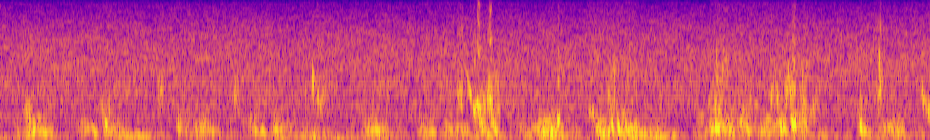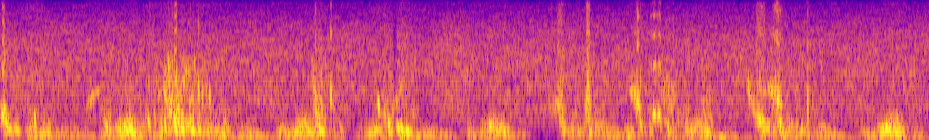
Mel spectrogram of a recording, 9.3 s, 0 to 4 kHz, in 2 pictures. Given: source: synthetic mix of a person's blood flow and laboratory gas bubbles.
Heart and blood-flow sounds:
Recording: Doppler ultrasound of blood flow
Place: precordium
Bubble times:
0.11-0.18 s: bubbles
0.48-0.58 s: bubbles
0.78-0.83 s: bubbles
0.87-0.96 s: bubbles
1.16-1.21 s: bubbles
1.50-1.72 s: bubbles
2.27-2.49 s: bubbles
2.76-2.83 s: bubbles
2.92-3.17 s: bubbles
3.47-4.11 s: bubbles
4.26-4.45 s: bubbles
4.57-4.74 s: bubbles
4.78-4.87 s: bubbles
5.06-5.81 s: bubbles
6.17-6.41 s: bubbles
6.50-6.75 s: bubbles
7.37-7.64 s: bubbles
7.77-8.22 s: bubbles
8.36-8.62 s: bubbles
8.69-8.76 s: bubbles
9.09-9.20 s: bubbles
From the record:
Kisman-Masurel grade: 243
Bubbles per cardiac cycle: several, 3 to 8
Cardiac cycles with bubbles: 100%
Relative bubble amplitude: loud (0.450 to 0.775)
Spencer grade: 3 (all of the cardiac periods contain showers or single bubble signals, but not dominating or overriding the cardiac motion signals)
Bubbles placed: anywhere in the cardiac cycle

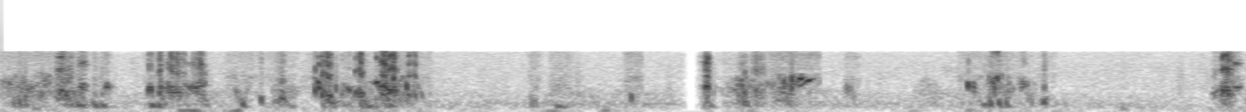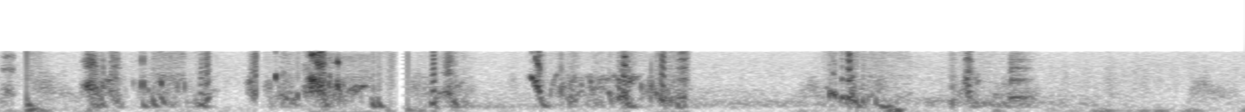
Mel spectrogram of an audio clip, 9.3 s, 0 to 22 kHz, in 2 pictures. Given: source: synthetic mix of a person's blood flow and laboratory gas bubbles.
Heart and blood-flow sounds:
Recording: Doppler ultrasound of blood flow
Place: subclavian vein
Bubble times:
0.00-0.44 s: bubbles
0.53-0.81 s: bubbles
0.85-1.62 s: bubbles
1.97-2.15 s: bubbles
2.33-2.40 s: bubbles
2.61-3.07 s: bubbles
3.15-3.23 s: bubbles
3.58-3.95 s: bubbles
4.53-4.73 s: bubbles
4.77-4.85 s: bubbles
4.96-5.49 s: bubbles
5.58-6.14 s: bubbles
6.26-6.46 s: bubbles
6.64-7.27 s: bubbles
7.75-8.09 s: bubbles
8.21-8.57 s: bubbles
From the record:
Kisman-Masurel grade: 333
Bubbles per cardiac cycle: rolling drumbeat, 9 or more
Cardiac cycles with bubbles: 50 to 99%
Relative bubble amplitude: loud (0.450 to 0.775)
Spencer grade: 3 (all of the cardiac periods contain showers or single bubble signals, but not dominating or overriding the cardiac motion signals)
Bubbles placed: anywhere in the cardiac cycle

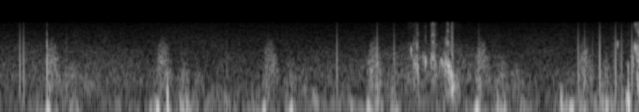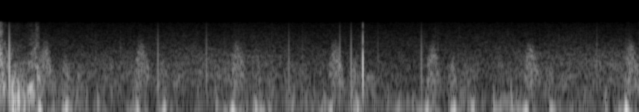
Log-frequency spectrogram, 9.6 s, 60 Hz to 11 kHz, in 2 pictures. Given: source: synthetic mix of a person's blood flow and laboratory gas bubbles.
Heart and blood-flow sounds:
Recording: Doppler ultrasound of blood flow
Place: subclavian vein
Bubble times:
3.05-3.46 s: bubbles
4.62-5.12 s: bubbles
From the record:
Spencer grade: 1 (occasional bubble signal discernible with the cardiac motion signal, with majority of cardiac periods free of bubbles)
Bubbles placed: anywhere in the cardiac cycle

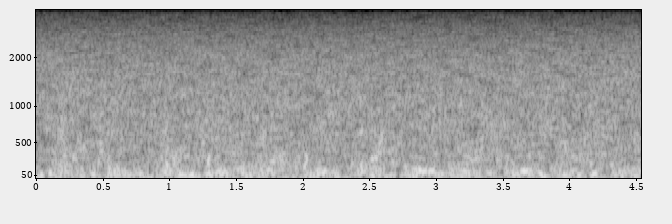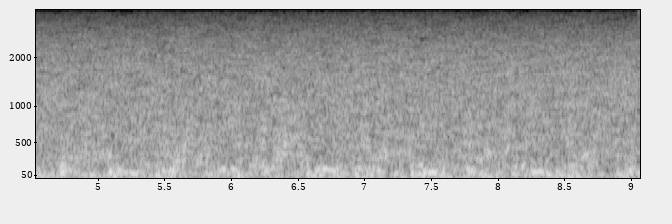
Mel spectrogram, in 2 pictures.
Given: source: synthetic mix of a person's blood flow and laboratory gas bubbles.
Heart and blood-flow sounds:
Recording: Doppler ultrasound of blood flow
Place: precordium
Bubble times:
no bubbles
From the record:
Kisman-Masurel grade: 000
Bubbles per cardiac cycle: 0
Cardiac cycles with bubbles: 0%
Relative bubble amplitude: no bubbles discernible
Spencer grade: 0 (complete lack of bubble signals)

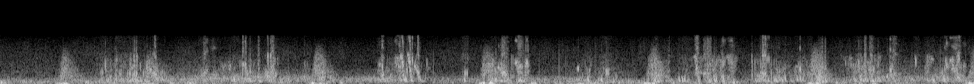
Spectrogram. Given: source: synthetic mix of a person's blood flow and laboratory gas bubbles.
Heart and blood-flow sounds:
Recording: Doppler ultrasound of blood flow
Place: subclavian vein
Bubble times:
0.98-1.65 s: bubbles
1.97-3.10 s: bubbles
3.76-4.31 s: bubbles
4.61-4.71 s: bubbles
4.89-5.31 s: bubbles
5.75-5.94 s: bubbles
5.98-6.20 s: bubbles
6.48-6.70 s: bubbles
6.76-7.38 s: bubbles
7.48-8.31 s: bubbles
8.40-9.03 s: bubbles
9.13-9.67 s: bubbles
From the record:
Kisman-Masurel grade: 332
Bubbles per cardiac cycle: rolling drumbeat, 9 or more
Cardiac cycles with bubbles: 50 to 99%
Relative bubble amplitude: moderate (0.250 to 0.450)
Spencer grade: 3 (all of the cardiac periods contain showers or single bubble signals, but not dominating or overriding the cardiac motion signals)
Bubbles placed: anywhere in the cardiac cycle

